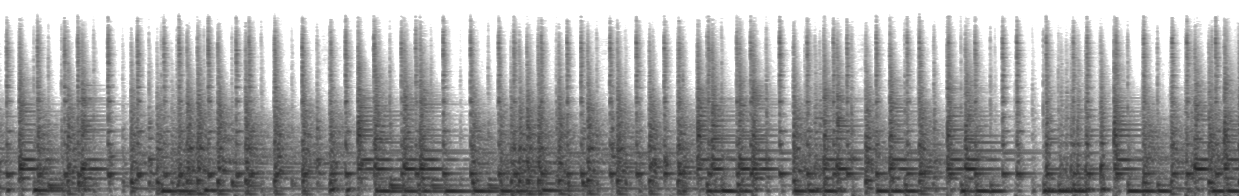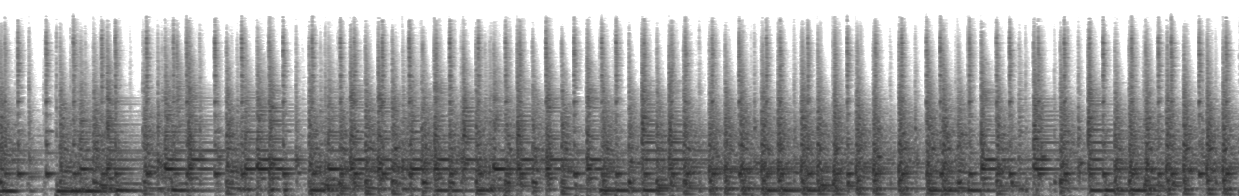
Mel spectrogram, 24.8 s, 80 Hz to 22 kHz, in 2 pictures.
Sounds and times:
Drum: 0.0 - 24.7.

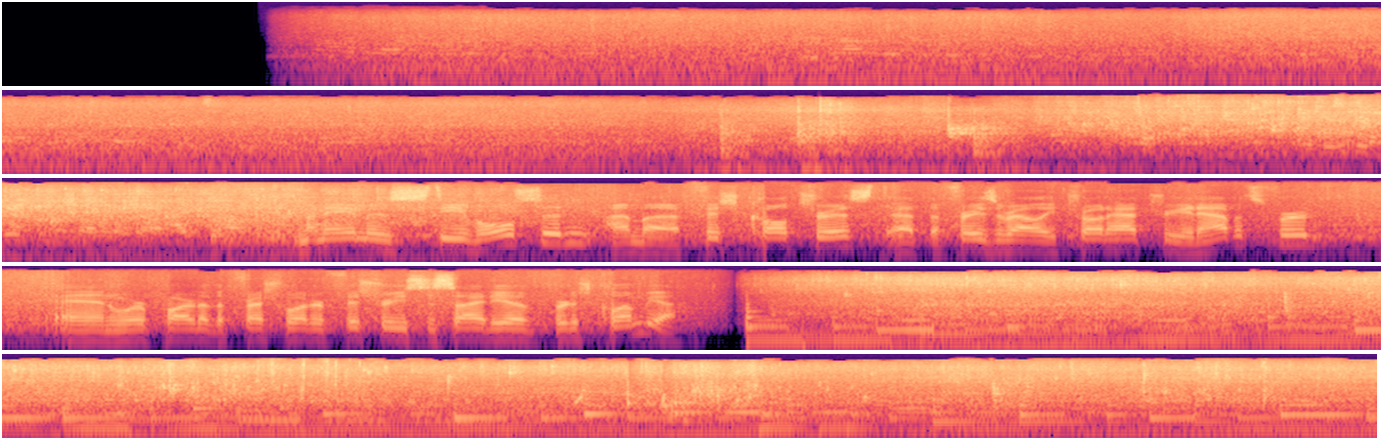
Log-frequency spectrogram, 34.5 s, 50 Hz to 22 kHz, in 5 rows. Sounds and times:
Speech: 1.4 - 5.8, 6.5 - 8.9, 13.4 - 24.1
Liquid: 10.3 - 17.4, 24.6 - 34.4.

